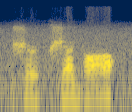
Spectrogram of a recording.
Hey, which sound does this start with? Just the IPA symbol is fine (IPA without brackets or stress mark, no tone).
ʒ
